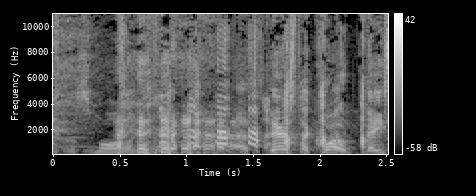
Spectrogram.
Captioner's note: laughter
